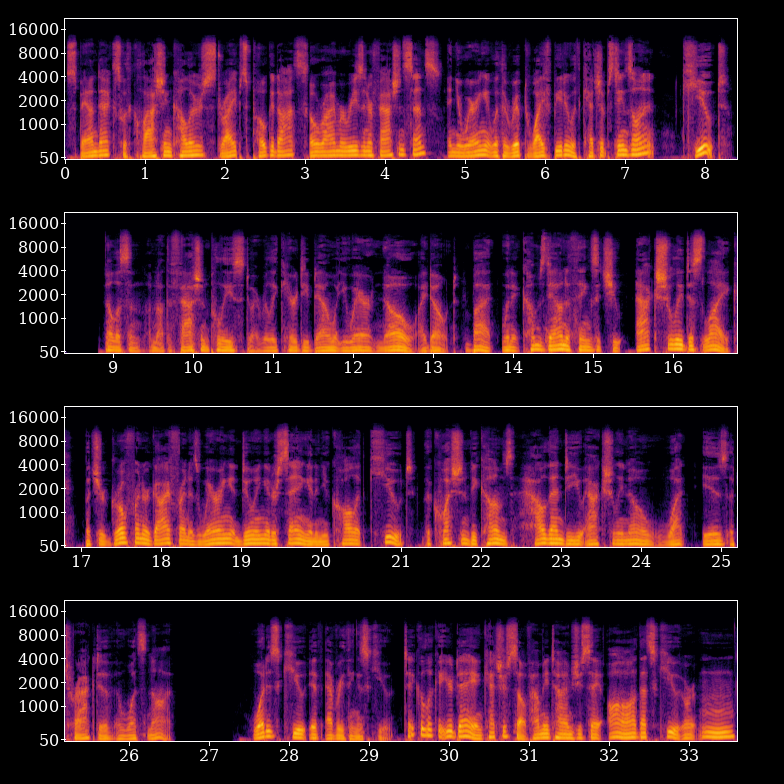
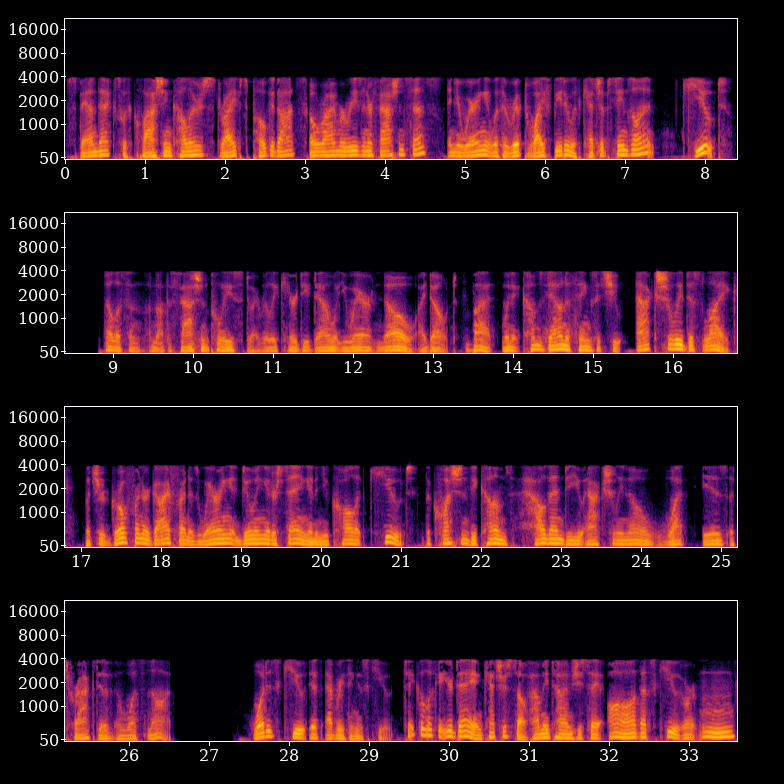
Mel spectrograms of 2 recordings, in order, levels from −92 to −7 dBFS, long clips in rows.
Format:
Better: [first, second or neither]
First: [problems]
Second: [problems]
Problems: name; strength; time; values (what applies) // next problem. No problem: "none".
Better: first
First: garbled, watery; slightly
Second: garbled, watery; badly; nothing above 4 kHz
